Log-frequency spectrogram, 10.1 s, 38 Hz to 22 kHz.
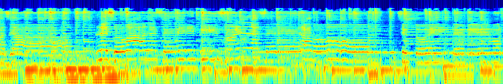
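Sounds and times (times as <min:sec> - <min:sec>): band playing: 0:00.0 - 0:10.0
plucked and strummed guitars: 0:00.0 - 0:10.0
steady bass line: 0:00.0 - 0:10.0.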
